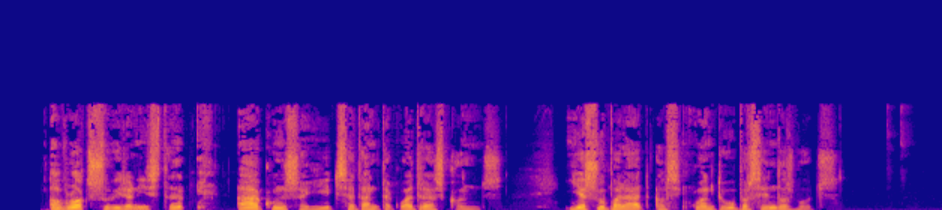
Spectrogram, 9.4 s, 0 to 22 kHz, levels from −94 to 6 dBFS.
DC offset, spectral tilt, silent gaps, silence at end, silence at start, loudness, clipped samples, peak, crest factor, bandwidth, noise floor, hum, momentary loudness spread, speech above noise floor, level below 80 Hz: under 0.1%; -4 dB/octave; none; 1.1 s; 0.5 s; -21 LUFS; under 0.1%; 0 dBFS; 22 dB; 11.5 kHz; -69 dBFS; none; 17 LU; 47 dB; -60 dBFS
